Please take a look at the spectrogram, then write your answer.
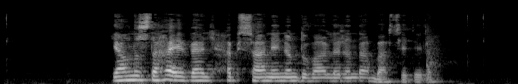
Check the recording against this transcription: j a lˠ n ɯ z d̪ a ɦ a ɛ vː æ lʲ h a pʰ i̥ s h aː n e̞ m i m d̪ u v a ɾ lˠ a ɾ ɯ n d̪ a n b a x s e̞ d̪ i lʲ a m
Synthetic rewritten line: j a lˠ n ɯ z d̪ a ɦ a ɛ vː æ lʲ h a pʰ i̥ s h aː n e̞ n i n d̪ u v a ɾ lˠ a ɾ ɯ n d̪ a n b a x s e̞ d̪ e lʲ i m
